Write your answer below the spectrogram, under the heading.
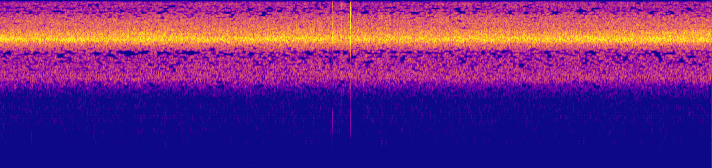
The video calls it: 【昆虫採集】茶色と緑色のクツワムシを探したら楽勝だった Leaf Grasshopper Songs!!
